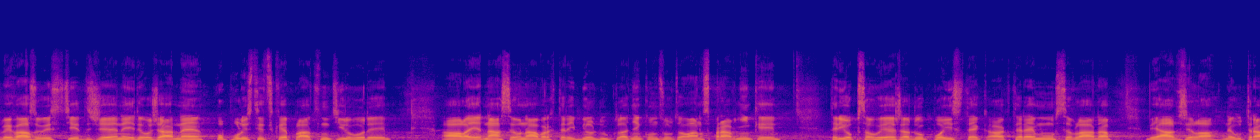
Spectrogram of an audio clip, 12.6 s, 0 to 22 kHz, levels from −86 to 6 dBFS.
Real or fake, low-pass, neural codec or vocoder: fake; 14.4 kHz; vocoder, 44.1 kHz, 128 mel bands every 256 samples, BigVGAN v2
